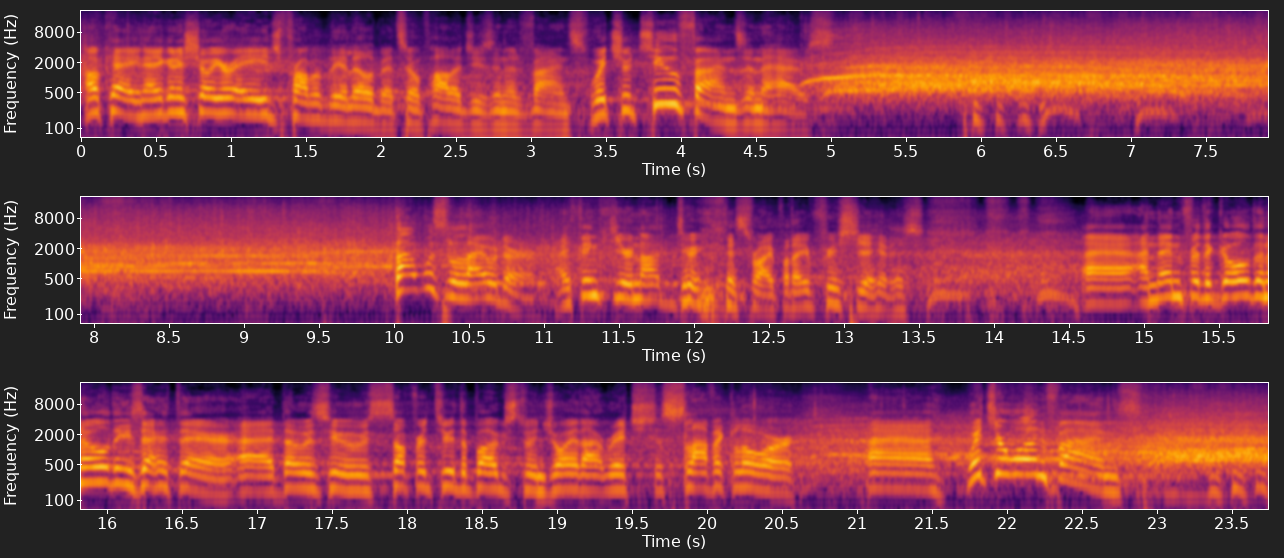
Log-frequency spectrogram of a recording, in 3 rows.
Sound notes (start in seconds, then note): 4.8 cheers and applause; 23.5 cheers and applause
